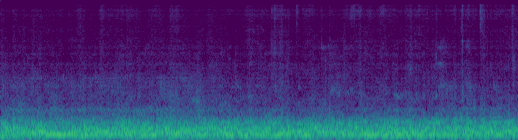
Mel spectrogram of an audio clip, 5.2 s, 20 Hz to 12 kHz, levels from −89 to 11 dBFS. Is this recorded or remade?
remade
